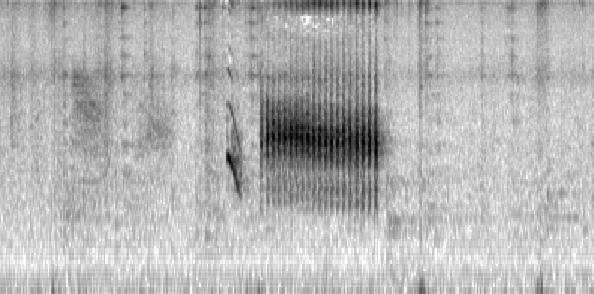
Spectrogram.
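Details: Common iora, described as frightened, gives a quick rising note, then a harsh, even buzzy rattle of about twenty-five rapid pulses lasting just over a second, with faint taps around it.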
